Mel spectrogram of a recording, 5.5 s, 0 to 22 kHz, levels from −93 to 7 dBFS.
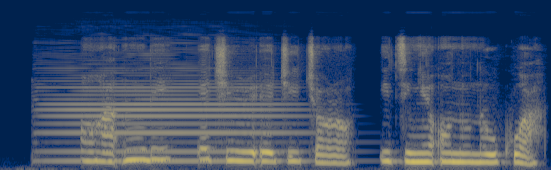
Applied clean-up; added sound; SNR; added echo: none; Bowed string instrument; 13 dB; none.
